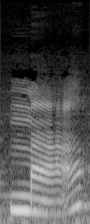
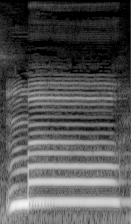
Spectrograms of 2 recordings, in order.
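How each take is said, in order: First: "ma" gliding upward to its end; rising tone. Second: "ma" sustained high and perfectly level; flat tone. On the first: Teacher introducing the second tone, rising tone. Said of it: "it's a rising tone". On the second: Teacher reading the word for learners, flat tone. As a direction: prolong "ma" on one raised, steady pitch. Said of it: "we have to sustain a little bit". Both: Shown as a demonstration.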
